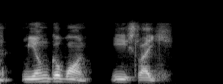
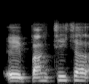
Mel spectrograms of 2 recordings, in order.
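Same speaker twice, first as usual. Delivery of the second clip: normal talking voice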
